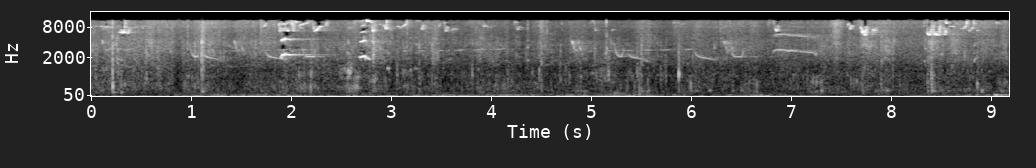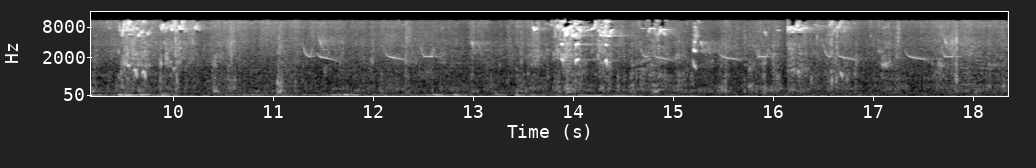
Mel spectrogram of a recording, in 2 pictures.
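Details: Excited African wild dog pack and pups feeding frantically at a fresh adult male impala kill, no dominance among them; repeated high, downslurred chirps in short bursts over constant chewing, tugging and rustling at the carcass.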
